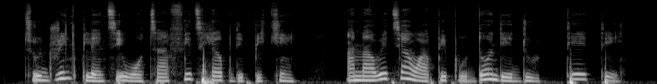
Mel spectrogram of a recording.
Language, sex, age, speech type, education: Nigerian Pidgin, female, 15-29, spontaneous, tertiary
